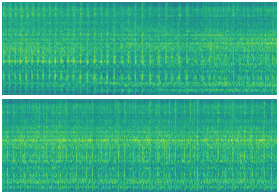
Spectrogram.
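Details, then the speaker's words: Two-stroke dirt bike after backing out the idle screw that was set too far in: starts buzzing high, revs sag over a few seconds and settle to an even idle; high idle from idle screw set too far in. "le screw is in too far so if you twist it in it'll idle really high if you twist it out it'll out lower you just want to listen to it and this Auto screw right here is just in too far"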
